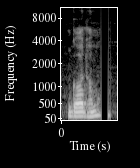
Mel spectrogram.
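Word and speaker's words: गोधूम: ठीक है, वीट को हम कहते हैं गोधुम. इसका प्रोनाउंसिएशन है गंधुम, लेकिन हम इसको लिखते हैं गोधुम.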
